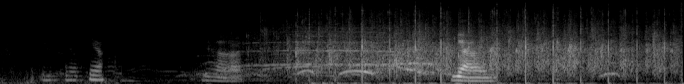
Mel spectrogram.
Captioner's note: applause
